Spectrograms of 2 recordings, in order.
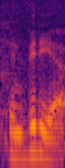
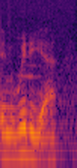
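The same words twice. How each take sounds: First: It is pronounced in an English style. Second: It is pronounced in a Latin style.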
